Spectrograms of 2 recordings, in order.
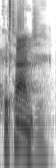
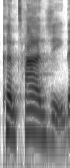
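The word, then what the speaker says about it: Ketanji: Katanji. – Katanji.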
